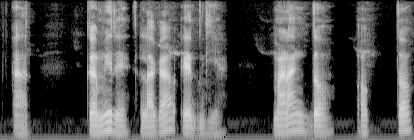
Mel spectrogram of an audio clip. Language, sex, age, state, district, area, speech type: Santali, male, 30-45, Jharkhand, East Singhbhum, rural, spontaneous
